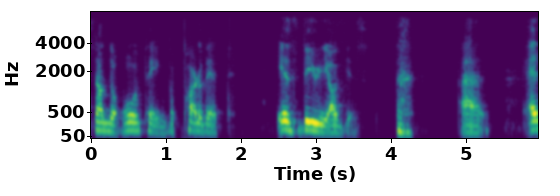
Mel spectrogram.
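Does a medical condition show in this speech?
Yes: cerebral palsy; lifelong.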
